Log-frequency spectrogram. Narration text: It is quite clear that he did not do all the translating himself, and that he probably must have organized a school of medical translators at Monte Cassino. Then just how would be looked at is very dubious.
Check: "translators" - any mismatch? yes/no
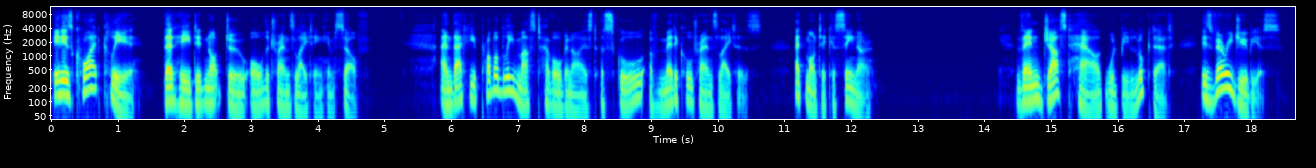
no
